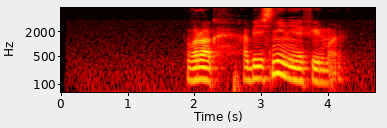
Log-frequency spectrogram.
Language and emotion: Russian, neutral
